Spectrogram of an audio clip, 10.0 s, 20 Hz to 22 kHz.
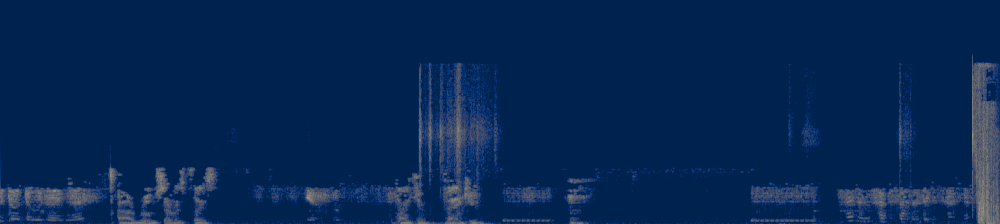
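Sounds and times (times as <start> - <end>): telephone ringing: 5.0 - 5.6, 7.5 - 8.2
sudden burst of noise: 9.8 - 10.0.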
